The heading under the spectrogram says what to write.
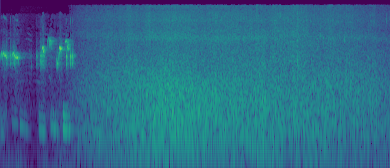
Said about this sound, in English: A crowd is gathered on a windy headland surrounded by ocean surf at North Rosedale on the New South Wales south coast.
